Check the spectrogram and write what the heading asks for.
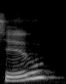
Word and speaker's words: Sault: I just discovered a new band spelled like Salt, S-A-U-L-T, but I believe it's pronounced Sue.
